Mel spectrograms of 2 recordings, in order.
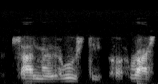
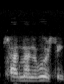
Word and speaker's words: Salman Rushdie: Però io soprattutto continuerei a ricordare Salman Rushdie, tutte e due le pronunce vanno bene, una all'indiana e l'altra all'inglese. Salman Rushdie, secondo me, continua ad essere il maggior scrittore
